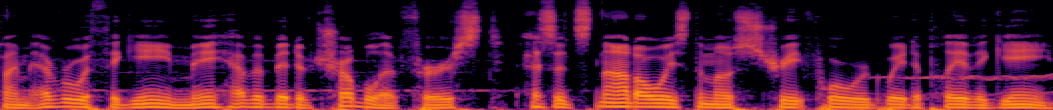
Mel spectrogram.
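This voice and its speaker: Very fast speech from a man at a fairly low pitch, with music in the background. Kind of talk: video game review narration. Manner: monotone.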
